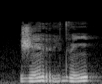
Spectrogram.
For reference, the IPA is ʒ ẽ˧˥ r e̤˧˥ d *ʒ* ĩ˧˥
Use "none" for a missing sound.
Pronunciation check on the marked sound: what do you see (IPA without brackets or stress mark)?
ð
